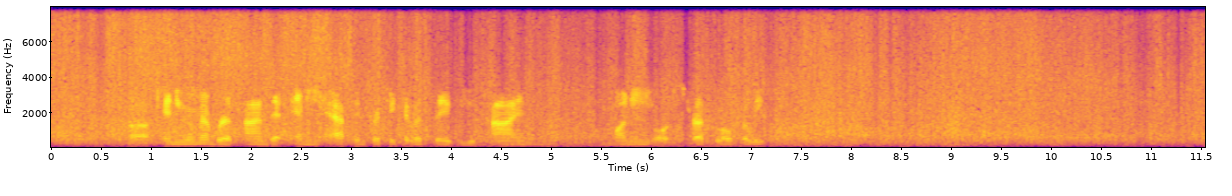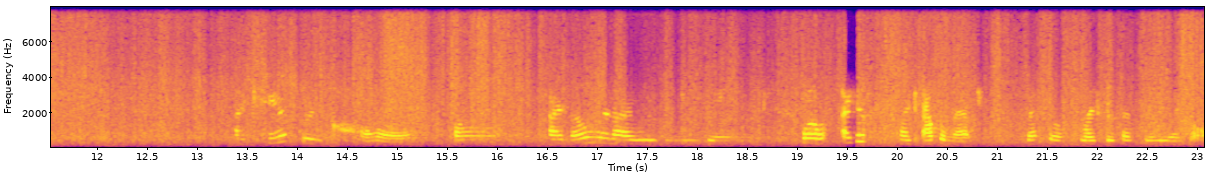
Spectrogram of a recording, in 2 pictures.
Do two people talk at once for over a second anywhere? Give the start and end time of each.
none

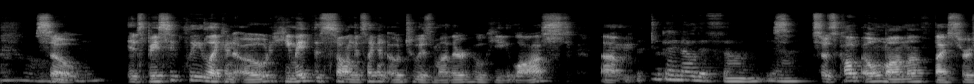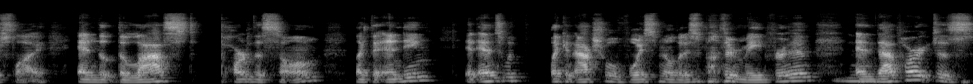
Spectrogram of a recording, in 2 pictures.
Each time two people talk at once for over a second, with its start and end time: none

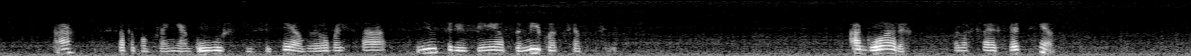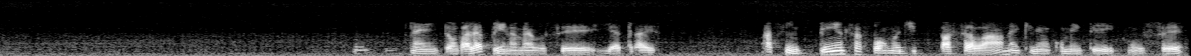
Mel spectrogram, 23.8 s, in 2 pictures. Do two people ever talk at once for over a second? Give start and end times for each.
none

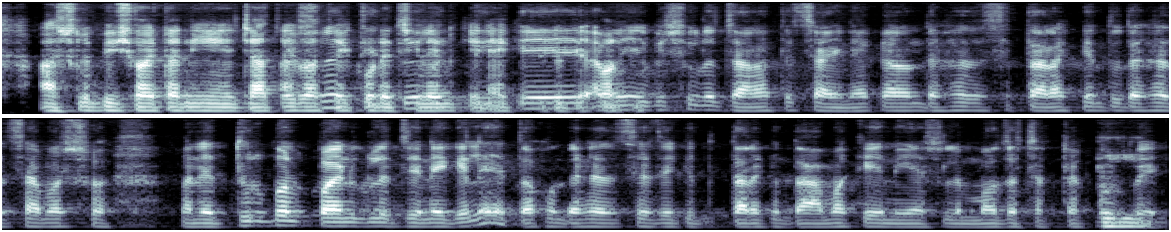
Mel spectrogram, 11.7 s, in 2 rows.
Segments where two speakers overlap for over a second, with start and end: 1.4-3.1

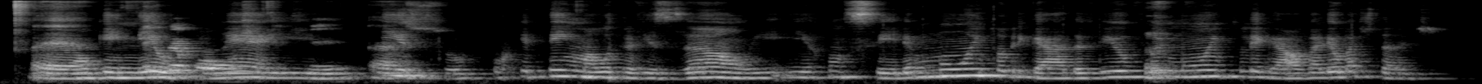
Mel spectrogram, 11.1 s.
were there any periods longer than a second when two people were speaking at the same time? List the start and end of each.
1.1-2.4

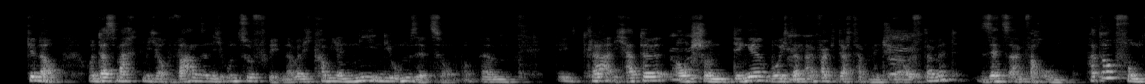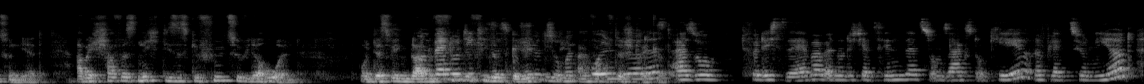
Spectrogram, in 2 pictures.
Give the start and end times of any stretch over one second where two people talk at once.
15.6-18.1

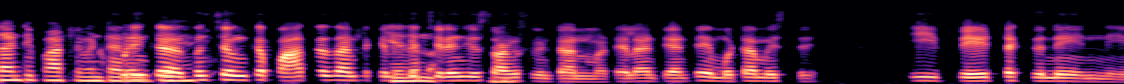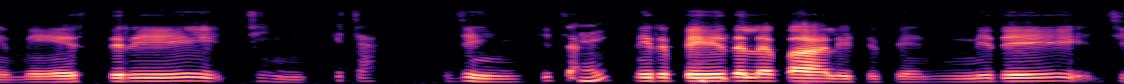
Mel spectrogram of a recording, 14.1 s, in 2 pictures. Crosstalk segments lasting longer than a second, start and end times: none

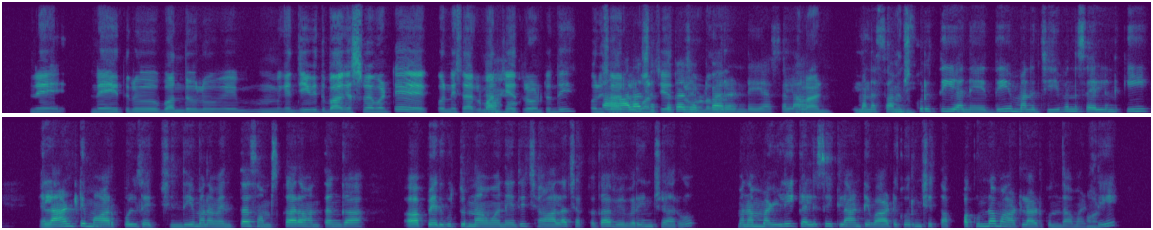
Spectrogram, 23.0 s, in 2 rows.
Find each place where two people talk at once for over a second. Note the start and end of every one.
6.0-7.2

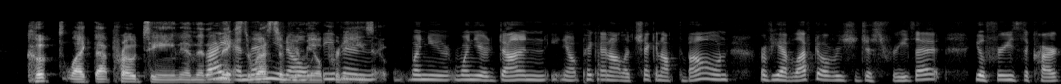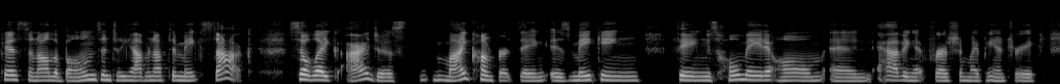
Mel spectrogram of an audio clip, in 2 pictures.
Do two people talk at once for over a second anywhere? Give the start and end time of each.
2.0-3.7

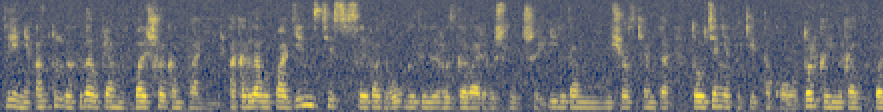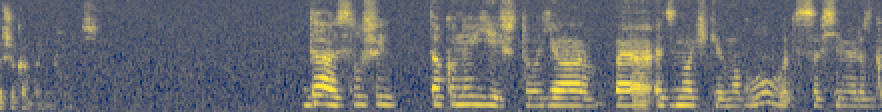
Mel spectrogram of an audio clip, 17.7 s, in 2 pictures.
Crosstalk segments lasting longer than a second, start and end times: none

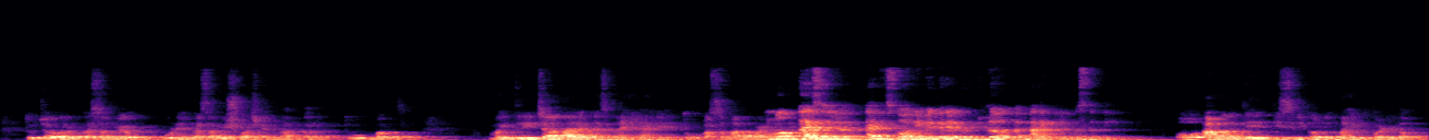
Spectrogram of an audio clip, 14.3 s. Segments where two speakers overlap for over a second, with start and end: none

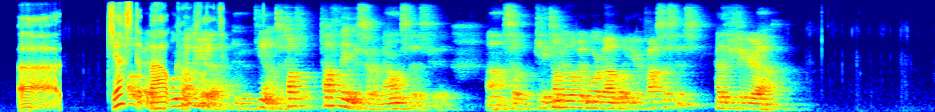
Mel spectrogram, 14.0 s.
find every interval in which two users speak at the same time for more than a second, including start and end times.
1.9-3.2

